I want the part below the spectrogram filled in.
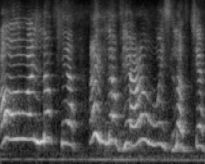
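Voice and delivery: put-on Welsh accent. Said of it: "Only with a Welsh accent, probably".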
